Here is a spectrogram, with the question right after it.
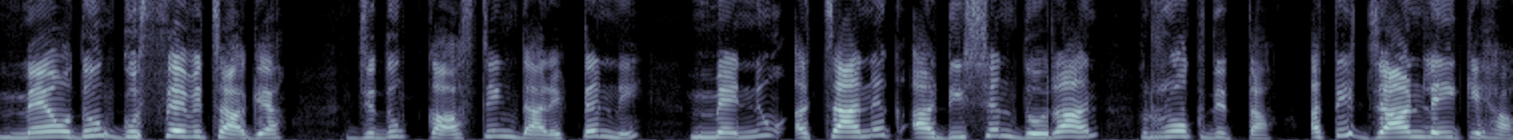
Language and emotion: Punjabi, angry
